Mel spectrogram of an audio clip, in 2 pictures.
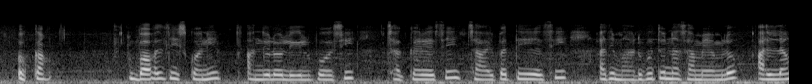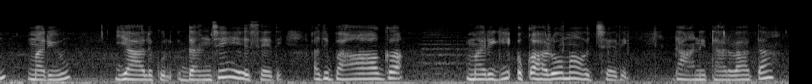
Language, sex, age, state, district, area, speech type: Telugu, female, 18-30, Telangana, Hyderabad, urban, spontaneous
